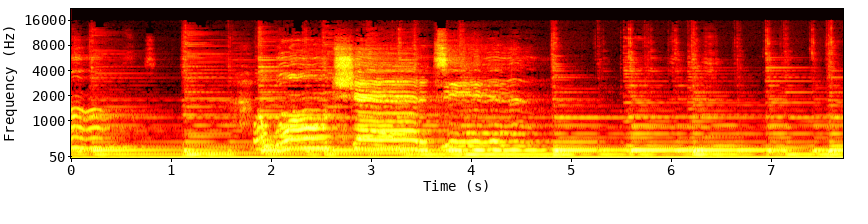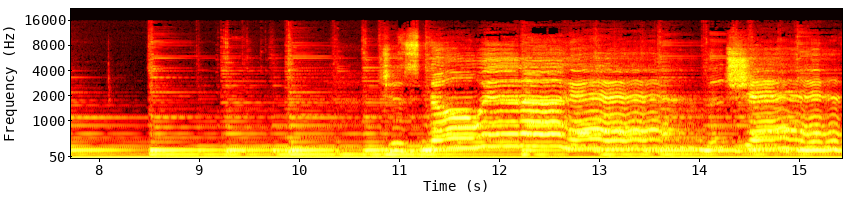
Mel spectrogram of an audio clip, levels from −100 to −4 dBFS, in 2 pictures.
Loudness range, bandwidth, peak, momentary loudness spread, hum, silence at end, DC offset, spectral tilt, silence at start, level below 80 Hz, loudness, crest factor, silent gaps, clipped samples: 8 LU; 15 kHz; -2 dBFS; 12 LU; none; 0 s; 6%; -4.5 dB/octave; 0 s; -52 dBFS; -19 LUFS; 18 dB; none; under 0.1%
